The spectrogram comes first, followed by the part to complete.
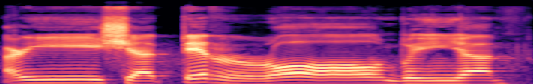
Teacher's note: تر راضیہ، تا کے نیچے 2 زیر کی تنوین، آگے یا را حروف جر ملون سے ہے تو بغیر غنہ کے پڑھنا ہے، ادغام کا قاعدہ.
